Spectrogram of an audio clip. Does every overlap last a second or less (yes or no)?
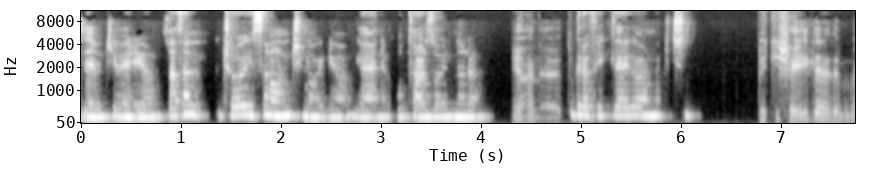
yes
